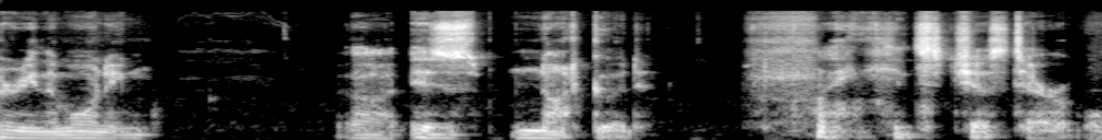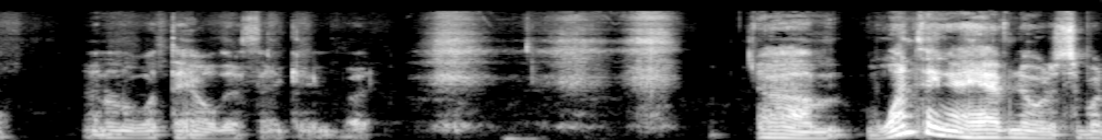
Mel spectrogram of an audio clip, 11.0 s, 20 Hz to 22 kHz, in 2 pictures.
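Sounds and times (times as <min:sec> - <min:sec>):
speech: 0:00.0 - 0:00.9, 0:01.7 - 0:11.0
person sniffling into a microphone through a stuffy nose: 0:03.8 - 0:04.2, 0:07.6 - 0:09.0.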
